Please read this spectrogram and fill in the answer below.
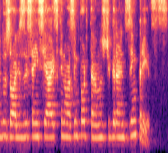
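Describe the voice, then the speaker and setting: A woman at a fairly high pitch, recorded very cleanly against a silent background. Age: 60s. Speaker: psychologist and essential oil company founder. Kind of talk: workshop talk.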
